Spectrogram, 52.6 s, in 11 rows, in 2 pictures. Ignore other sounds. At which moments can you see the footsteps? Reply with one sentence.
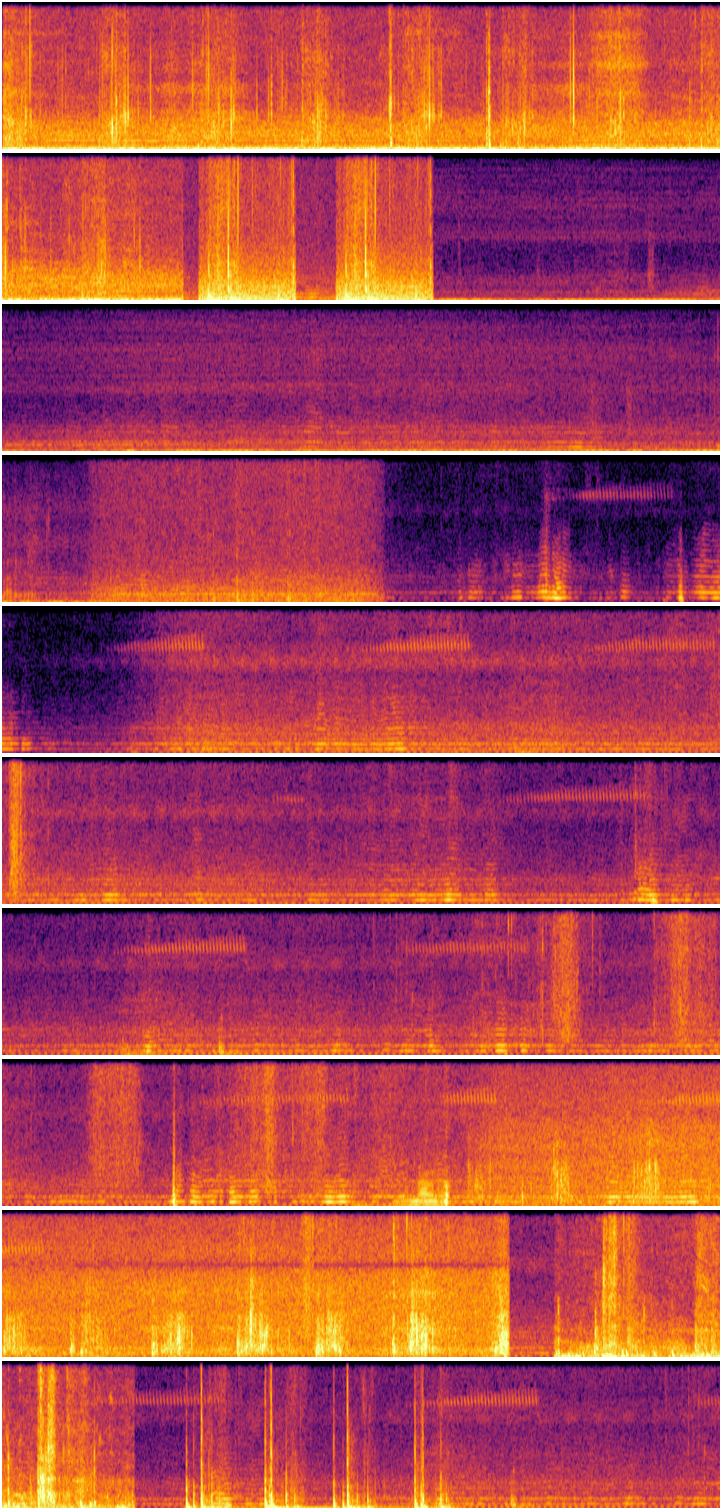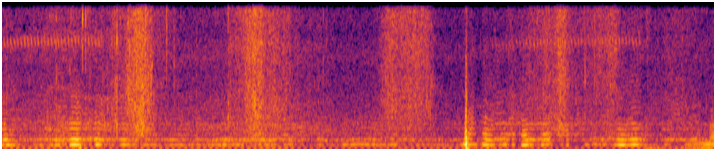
The footsteps can be heard from 0.0 to 7.7 s and from 36.5 to 46.1 s.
